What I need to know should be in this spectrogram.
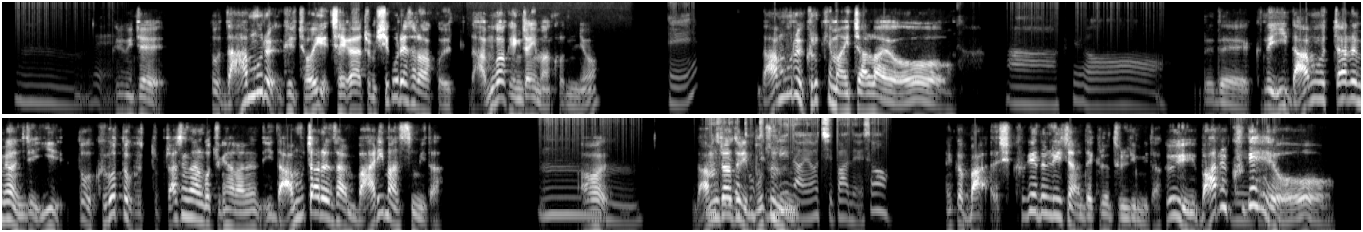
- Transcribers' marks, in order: distorted speech; other background noise
- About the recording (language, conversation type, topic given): Korean, advice, 공유 사무실이나 집에서 외부 방해 때문에 집중이 안 될 때 어떻게 하면 좋을까요?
